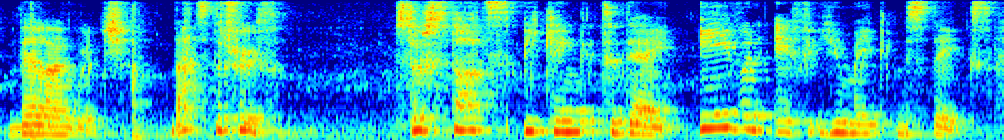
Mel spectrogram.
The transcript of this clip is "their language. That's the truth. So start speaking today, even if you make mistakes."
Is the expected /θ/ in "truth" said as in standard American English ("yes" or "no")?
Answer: yes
